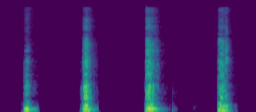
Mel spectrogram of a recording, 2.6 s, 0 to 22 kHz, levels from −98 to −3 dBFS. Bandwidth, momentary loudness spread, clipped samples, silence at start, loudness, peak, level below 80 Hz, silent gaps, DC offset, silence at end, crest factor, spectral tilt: 14.5 kHz; 6 LU; under 0.1%; 0.25 s; -30 LUFS; -8 dBFS; -46 dBFS; 0.39-0.78 s, 0.99-1.44 s, 1.77-2.17 s; under 0.1%; 0.25 s; 24 dB; -8 dB/octave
